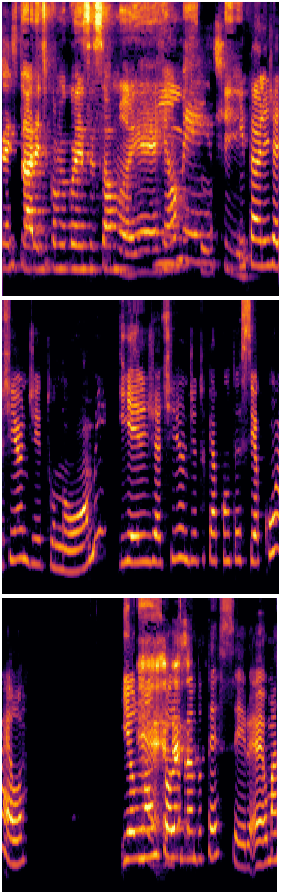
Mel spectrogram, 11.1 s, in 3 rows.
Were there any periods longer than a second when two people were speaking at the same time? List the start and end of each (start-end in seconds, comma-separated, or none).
2.0-3.4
